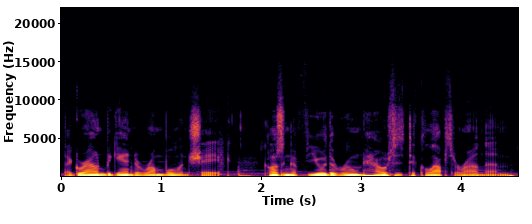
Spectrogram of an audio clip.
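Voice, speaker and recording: A man's voice: deep voice, very animated, brisk, creaky, mellow. A man reads a dramatic scripted story as its narrator, with music behind him. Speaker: fan fiction narrator.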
